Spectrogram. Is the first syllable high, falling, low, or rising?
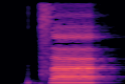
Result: high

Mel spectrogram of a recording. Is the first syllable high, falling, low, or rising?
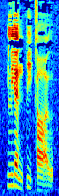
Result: falling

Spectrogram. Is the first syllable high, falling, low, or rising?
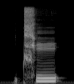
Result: high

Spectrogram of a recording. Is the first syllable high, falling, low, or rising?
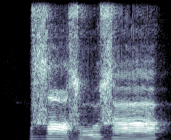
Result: falling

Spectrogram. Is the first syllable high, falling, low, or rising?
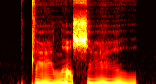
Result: low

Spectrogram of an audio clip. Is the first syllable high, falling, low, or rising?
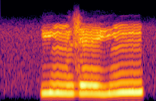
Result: low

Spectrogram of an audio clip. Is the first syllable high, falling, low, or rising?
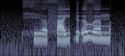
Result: low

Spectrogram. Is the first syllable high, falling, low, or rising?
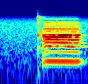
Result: high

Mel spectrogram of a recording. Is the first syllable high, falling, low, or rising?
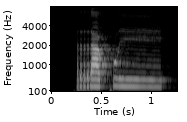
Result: low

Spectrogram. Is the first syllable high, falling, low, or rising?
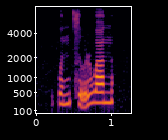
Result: rising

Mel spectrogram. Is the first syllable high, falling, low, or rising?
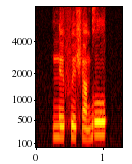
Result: low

